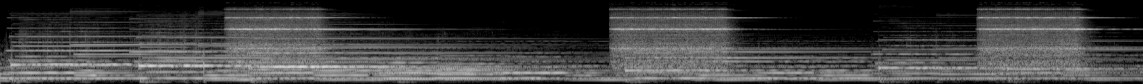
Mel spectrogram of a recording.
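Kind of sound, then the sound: household object, telephone ringing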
